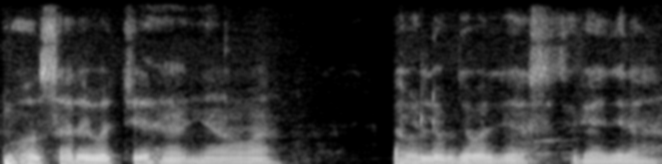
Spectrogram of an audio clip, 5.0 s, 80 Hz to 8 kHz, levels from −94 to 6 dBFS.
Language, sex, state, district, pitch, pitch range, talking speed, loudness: Hindi, male, Bihar, Araria, 105 Hz, 105-110 Hz, 135 wpm, -16 LUFS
